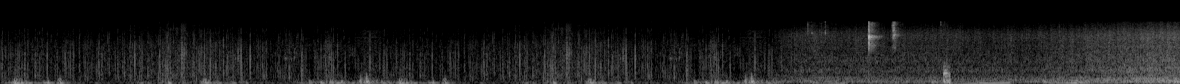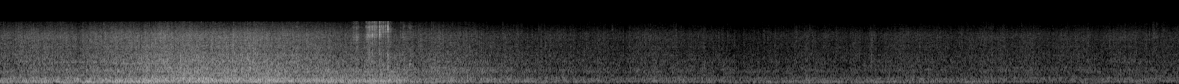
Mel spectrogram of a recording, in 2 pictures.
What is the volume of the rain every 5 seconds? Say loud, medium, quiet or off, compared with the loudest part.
quiet, quiet, loud, medium, quiet.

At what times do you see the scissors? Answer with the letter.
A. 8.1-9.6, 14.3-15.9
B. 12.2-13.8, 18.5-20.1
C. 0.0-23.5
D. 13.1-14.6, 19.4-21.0
A.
